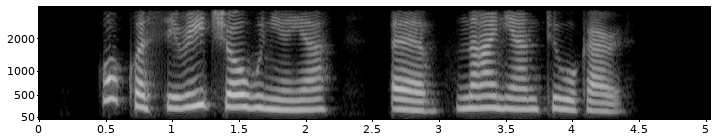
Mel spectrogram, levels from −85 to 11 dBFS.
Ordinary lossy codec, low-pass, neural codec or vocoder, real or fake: none; 3.6 kHz; codec, 16 kHz, 0.2 kbps, FocalCodec; fake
